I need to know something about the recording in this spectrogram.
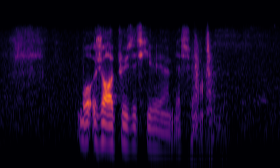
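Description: A heavy wooden door creaks open slowly.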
